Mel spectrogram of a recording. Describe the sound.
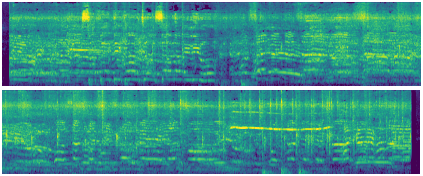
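A large crowd of fans cheers and chants loudly and continuously, celebrating a Slovenian Cup final win, many voices shouting together in a dense, roaring celebration with occasional sharper yells rising above the din.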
